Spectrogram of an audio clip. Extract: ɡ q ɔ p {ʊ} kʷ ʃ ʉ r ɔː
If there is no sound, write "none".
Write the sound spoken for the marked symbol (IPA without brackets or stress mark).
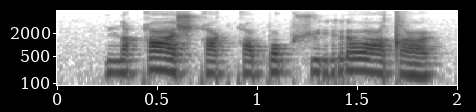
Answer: ɔ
